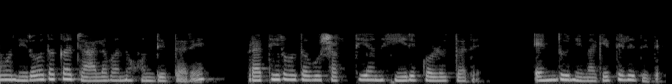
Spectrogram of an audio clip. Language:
Kannada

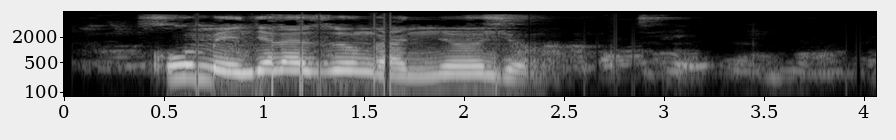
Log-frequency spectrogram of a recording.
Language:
Ganda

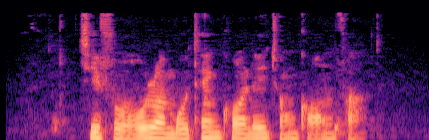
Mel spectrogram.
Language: Cantonese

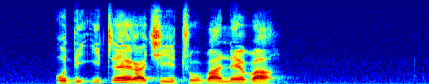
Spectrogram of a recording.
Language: Venda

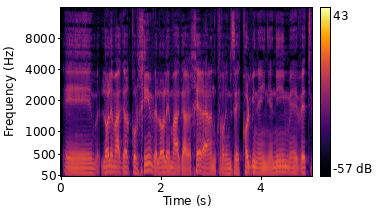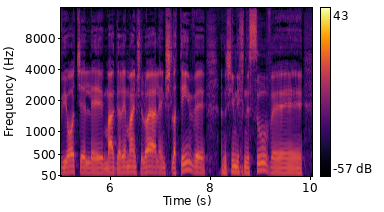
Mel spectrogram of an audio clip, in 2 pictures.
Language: Hebrew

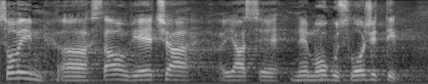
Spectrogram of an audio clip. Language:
Croatian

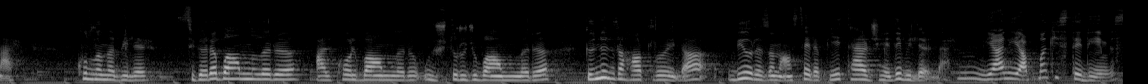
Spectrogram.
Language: Turkish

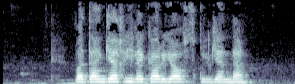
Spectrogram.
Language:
Uzbek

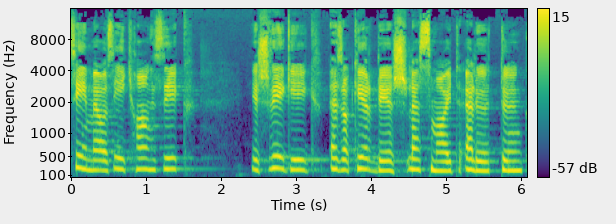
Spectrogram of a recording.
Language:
Hungarian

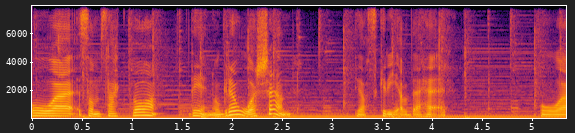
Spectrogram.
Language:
Swedish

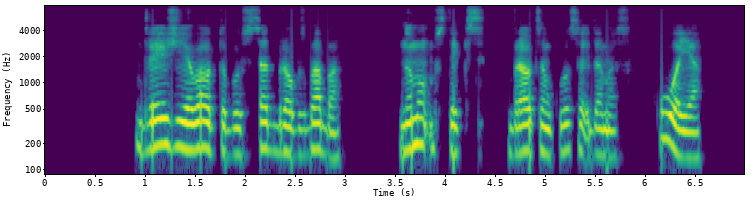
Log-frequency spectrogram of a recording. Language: Latgalian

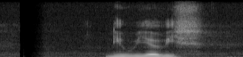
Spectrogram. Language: Sinhala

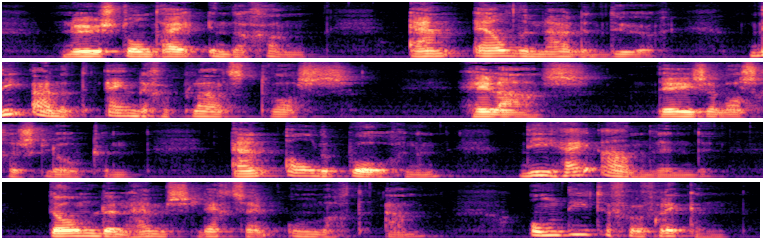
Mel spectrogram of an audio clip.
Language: Dutch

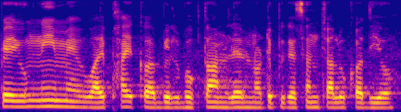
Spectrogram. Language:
Maithili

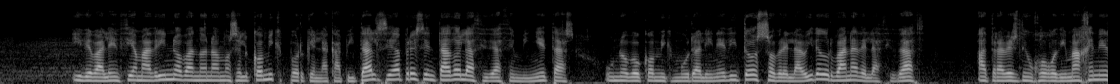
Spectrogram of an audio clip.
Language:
Spanish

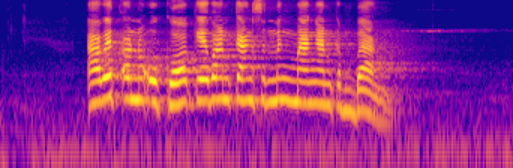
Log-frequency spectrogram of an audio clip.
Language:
Javanese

